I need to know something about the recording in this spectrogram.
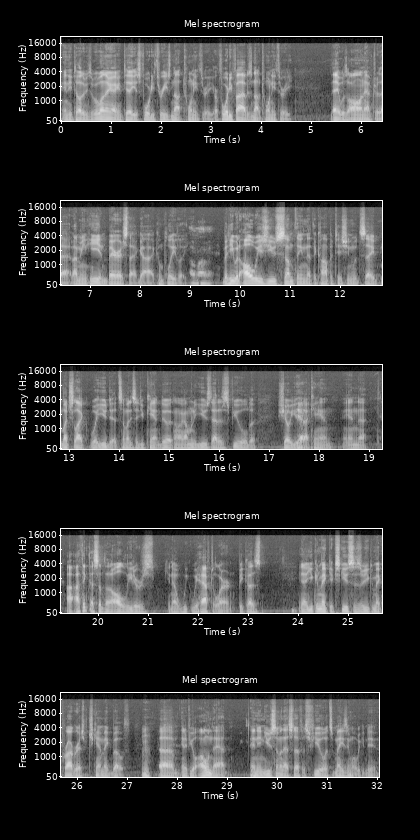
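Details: Adult man; typical speech.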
